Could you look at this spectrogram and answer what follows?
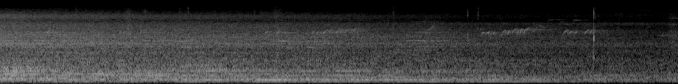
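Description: A vehicle's engine hum fading steadily as it moves away, with short high bird chirps coming through as it dies down.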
